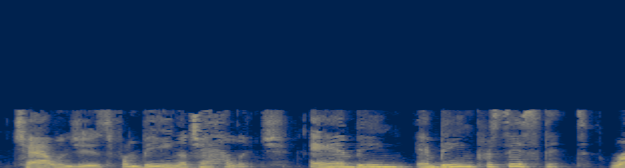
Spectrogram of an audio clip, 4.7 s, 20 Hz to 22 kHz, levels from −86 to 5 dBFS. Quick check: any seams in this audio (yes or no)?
yes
